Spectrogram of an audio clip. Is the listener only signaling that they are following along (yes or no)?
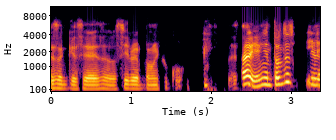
yes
